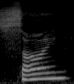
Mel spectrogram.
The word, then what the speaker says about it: sin: are three of them the first ratio um is s of theta that's how you read this sign of some anglea is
